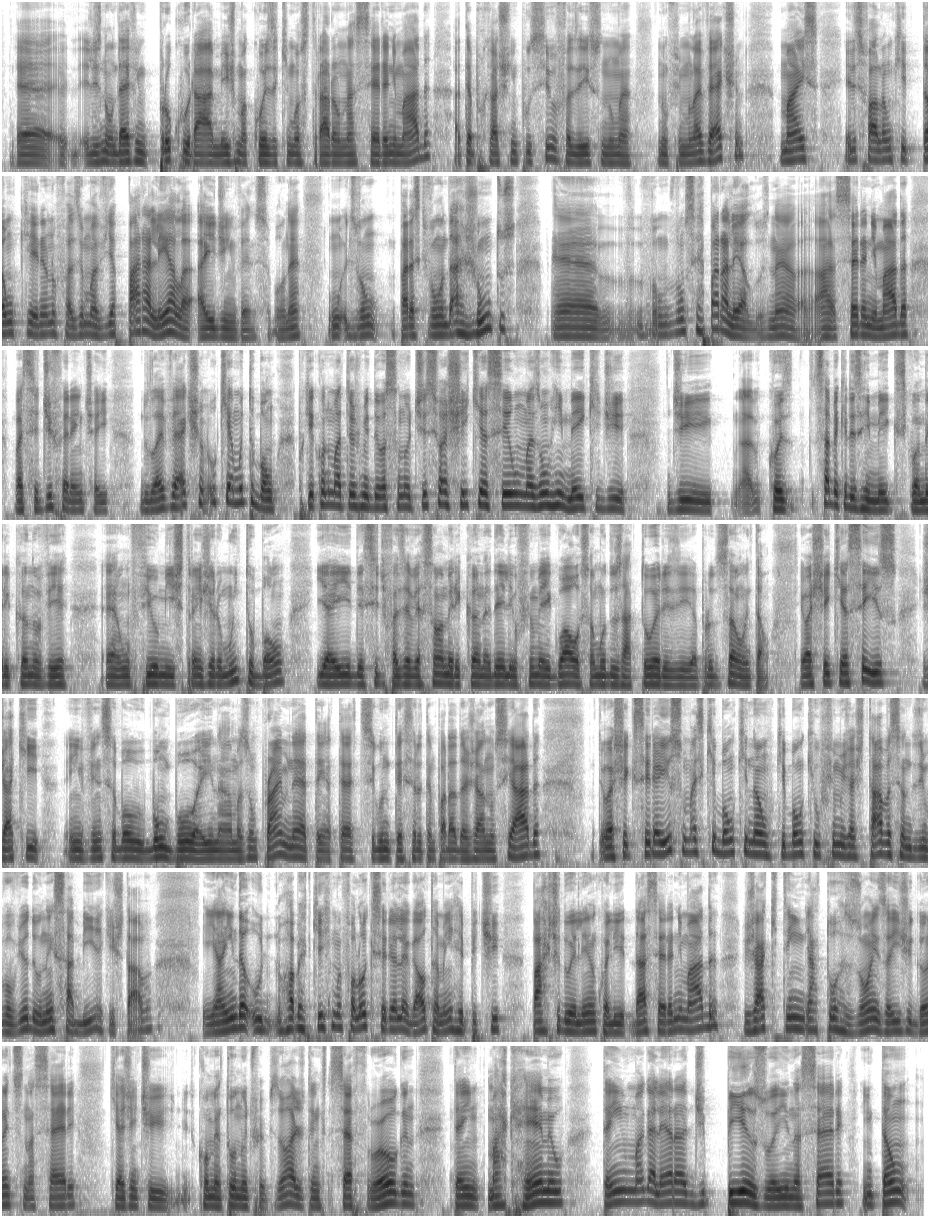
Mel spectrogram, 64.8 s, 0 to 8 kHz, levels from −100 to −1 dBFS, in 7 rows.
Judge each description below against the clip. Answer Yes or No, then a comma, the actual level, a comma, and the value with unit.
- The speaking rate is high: Yes, fast, 200 wpm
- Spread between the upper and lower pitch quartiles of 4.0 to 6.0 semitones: Yes, average, 4.7 semitones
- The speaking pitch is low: Yes, low, 125 Hz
